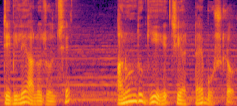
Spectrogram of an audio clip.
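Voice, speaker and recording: A man's voice: fairly low pitch, sing-song, normal speed, darkish tone, soft background music. A man narrating a scripted audio story expressively, in the role of narrator.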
